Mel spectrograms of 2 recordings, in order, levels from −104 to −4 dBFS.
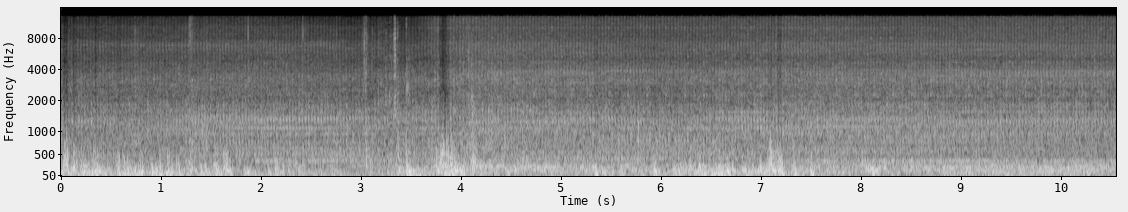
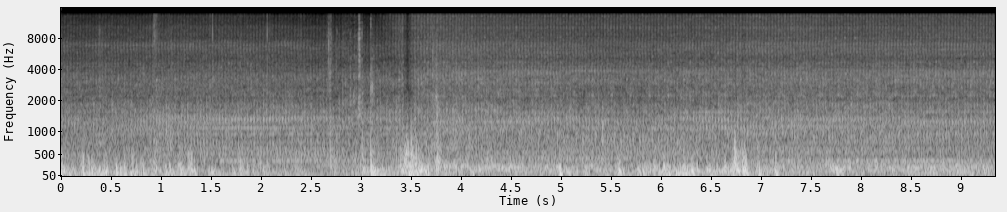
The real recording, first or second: first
